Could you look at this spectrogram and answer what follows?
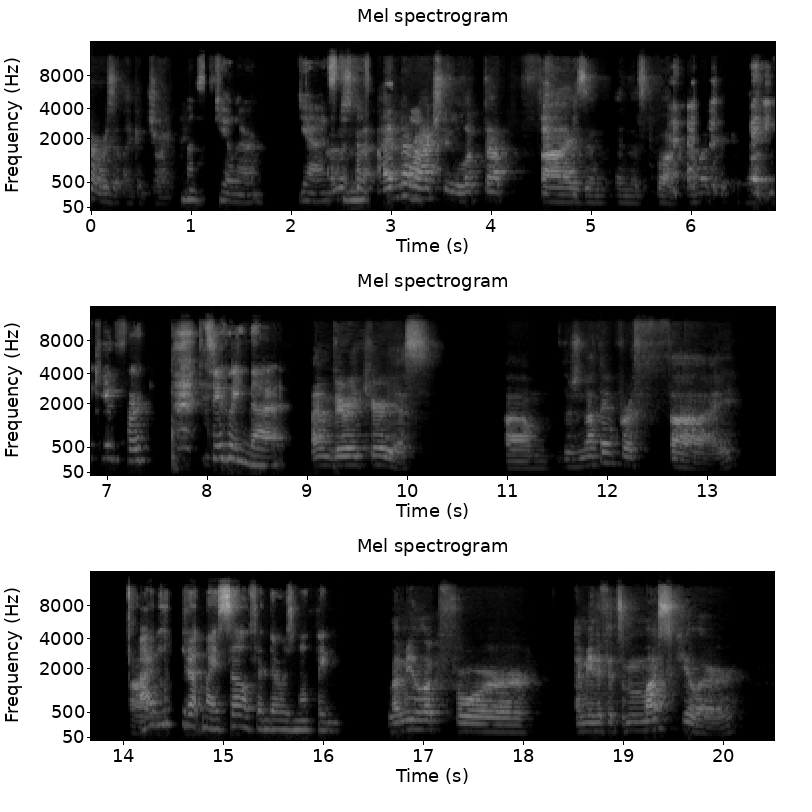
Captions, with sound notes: or is it like a joint pain? - Muscular, yes muscular - I've never actually looked up thighs in this book. (laughing) - Thank you for doing that. - I'm very curious. There's nothing for thigh - I've looked it up myself and there was nothing. - Let me look for, I mean, if it's muscular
